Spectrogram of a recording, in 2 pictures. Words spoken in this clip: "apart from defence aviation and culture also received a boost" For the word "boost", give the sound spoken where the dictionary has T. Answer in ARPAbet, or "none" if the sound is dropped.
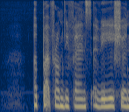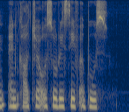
none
